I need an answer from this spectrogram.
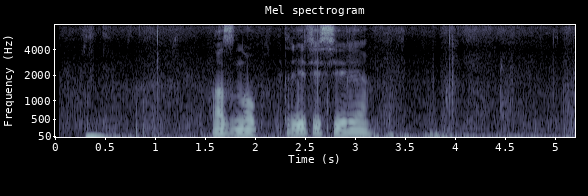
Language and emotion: Russian, neutral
